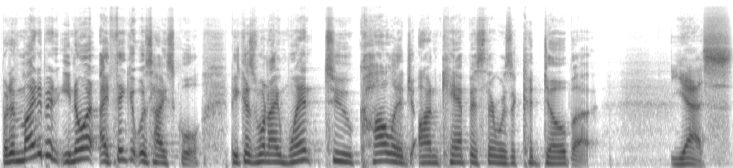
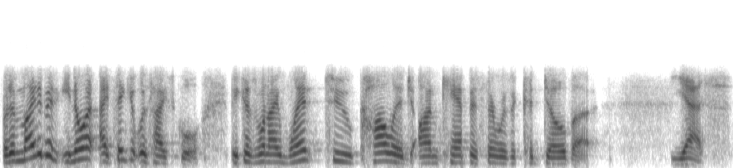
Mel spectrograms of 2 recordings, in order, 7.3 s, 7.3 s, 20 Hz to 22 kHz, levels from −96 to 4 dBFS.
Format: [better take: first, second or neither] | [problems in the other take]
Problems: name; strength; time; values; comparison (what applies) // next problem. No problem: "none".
first | phone-call audio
